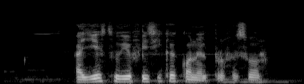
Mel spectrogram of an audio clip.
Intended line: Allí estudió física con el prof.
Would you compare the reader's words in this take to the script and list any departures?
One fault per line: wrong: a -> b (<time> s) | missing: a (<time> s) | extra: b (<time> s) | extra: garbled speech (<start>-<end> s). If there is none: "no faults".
no faults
